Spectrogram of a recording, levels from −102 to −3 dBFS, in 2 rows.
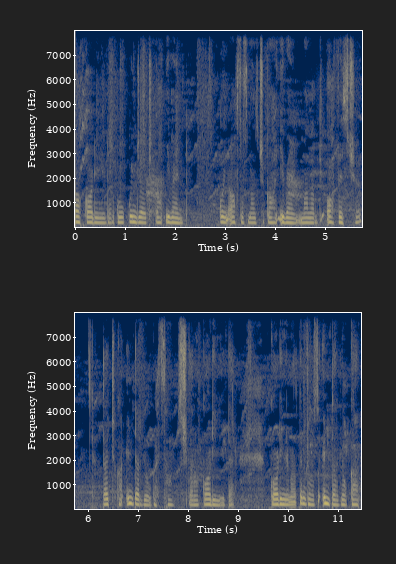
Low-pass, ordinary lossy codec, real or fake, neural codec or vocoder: none; none; real; none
